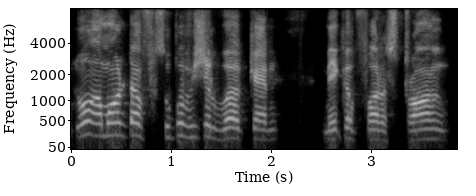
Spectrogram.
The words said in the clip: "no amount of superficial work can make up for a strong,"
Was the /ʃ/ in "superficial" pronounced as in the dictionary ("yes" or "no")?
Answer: yes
